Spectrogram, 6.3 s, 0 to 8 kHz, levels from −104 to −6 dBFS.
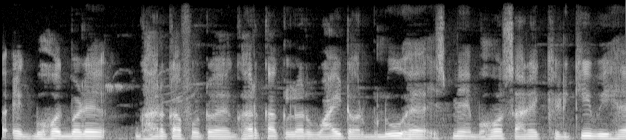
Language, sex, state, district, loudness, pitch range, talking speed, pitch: Hindi, male, Jharkhand, Palamu, -18 LUFS, 115-125 Hz, 190 wpm, 120 Hz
